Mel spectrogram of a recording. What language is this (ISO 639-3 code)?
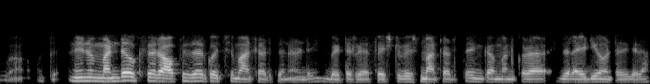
tel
